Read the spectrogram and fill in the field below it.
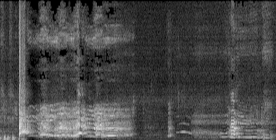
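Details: A pet dog 'singing': a burst of loud, wavering, tonal howling with rich harmonics that slides and quavers for about two seconds, then softer whining tones rising and falling after a short pause.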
